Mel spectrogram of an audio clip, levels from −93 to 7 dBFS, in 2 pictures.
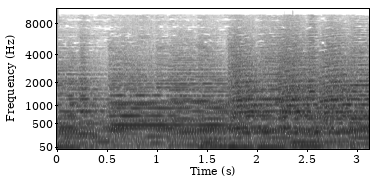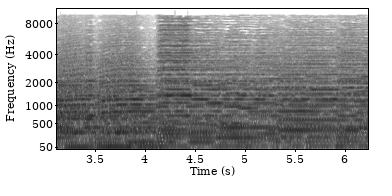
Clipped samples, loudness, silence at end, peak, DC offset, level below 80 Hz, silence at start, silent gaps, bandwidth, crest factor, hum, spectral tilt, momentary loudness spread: under 0.1%; -11 LUFS; 0 s; 0 dBFS; under 0.1%; -24 dBFS; 0 s; none; 10 kHz; 12 dB; none; -5 dB/octave; 3 LU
